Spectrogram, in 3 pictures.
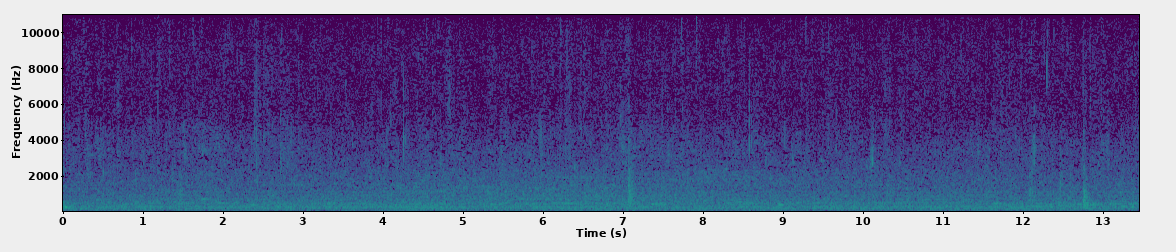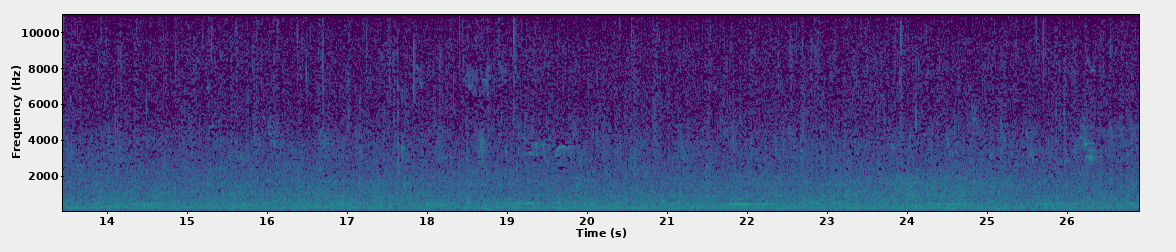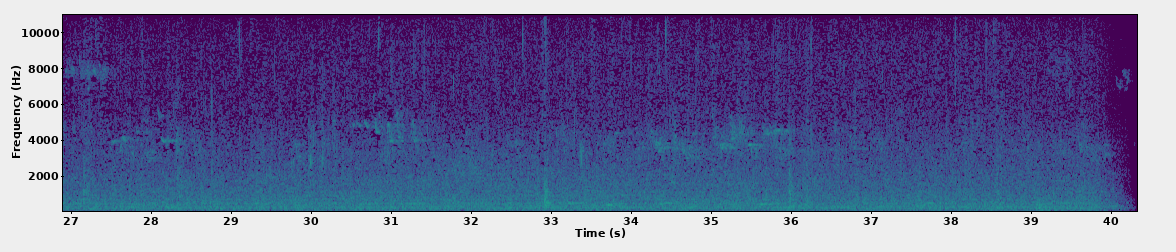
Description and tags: pajaros lluvia
rain & birds
h4n X/Y
rain, bird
